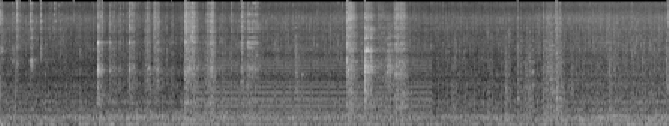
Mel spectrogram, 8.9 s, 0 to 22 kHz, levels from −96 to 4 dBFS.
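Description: From 2.54 to 5.75 s, GSM phone buzz from a nearby handset in a call: rectified 217 Hz radio bursts give a raspy buzz about 18 dB below the sound, drawn as evenly spaced harmonic lines on a spectrogram.

From 5.84 to 8.84 s, GSM signalling bursts as the caller falls silent: even ticks with a longer 217 Hz buzz twice a second, about 20 dB down, seen as clustered spikes in the waveform.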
